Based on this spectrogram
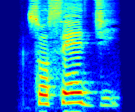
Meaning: sausage
- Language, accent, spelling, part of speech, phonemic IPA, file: Swahili, Kenya, soseji, noun, /sɔˈsɛ.ʄi/, Sw-ke-soseji.flac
